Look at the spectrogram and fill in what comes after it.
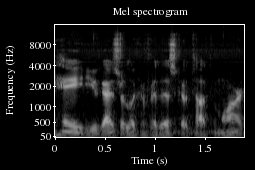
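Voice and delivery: ordinary talk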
